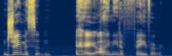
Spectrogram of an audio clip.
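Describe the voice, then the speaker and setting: A woman's voice: on the high side, very animated, unhurried. A woman playing a worldly, guarded vampire sire in an audio drama, explaining things in dramatic phrasing. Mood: brisk, urgent. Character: self-exiled female vampire sire, worldly, guarded, brooding.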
